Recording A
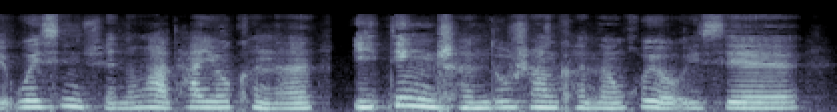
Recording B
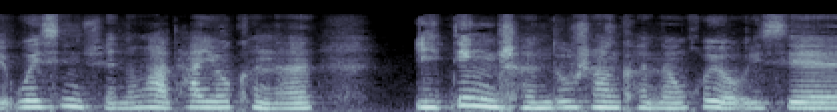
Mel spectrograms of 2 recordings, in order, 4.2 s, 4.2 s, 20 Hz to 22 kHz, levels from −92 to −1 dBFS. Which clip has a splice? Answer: A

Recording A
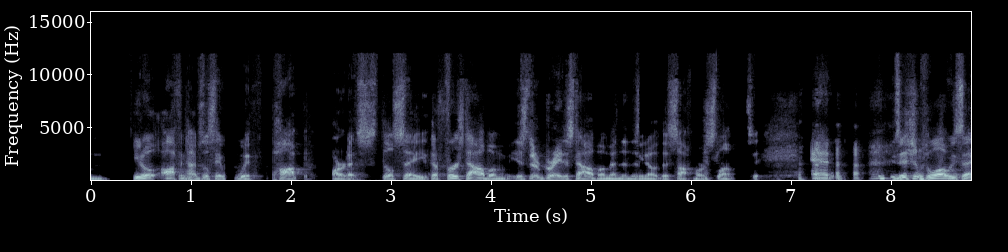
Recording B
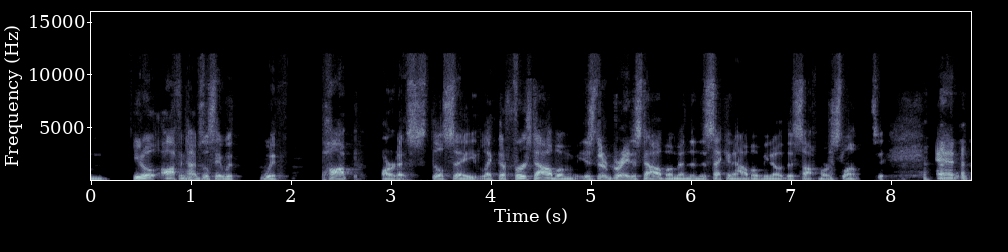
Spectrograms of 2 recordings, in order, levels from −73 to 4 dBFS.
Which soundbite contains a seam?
A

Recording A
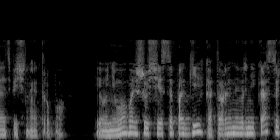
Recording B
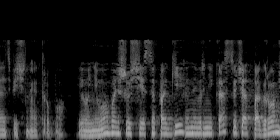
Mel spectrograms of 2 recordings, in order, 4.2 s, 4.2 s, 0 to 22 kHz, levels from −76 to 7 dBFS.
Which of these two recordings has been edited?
B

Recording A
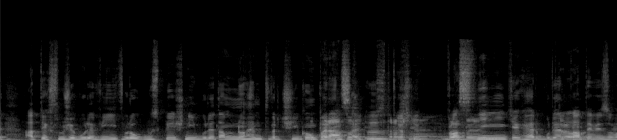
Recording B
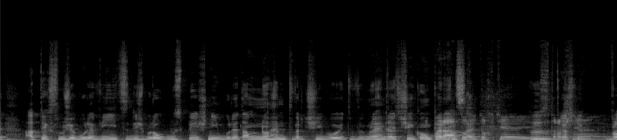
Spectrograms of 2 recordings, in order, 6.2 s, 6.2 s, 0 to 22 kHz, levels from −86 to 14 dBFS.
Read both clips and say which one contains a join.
A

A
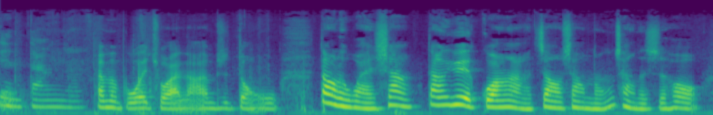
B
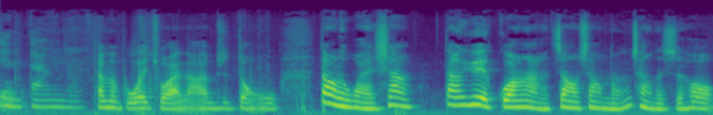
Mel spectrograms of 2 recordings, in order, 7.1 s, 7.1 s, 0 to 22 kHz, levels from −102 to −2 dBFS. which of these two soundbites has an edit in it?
A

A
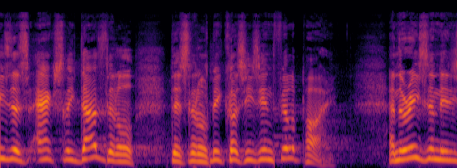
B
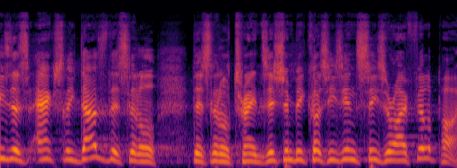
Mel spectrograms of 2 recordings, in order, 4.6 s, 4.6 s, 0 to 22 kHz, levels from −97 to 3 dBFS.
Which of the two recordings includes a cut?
A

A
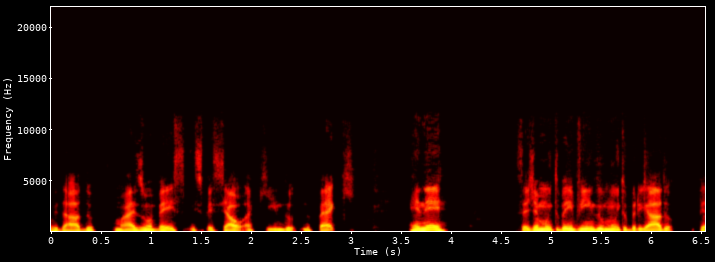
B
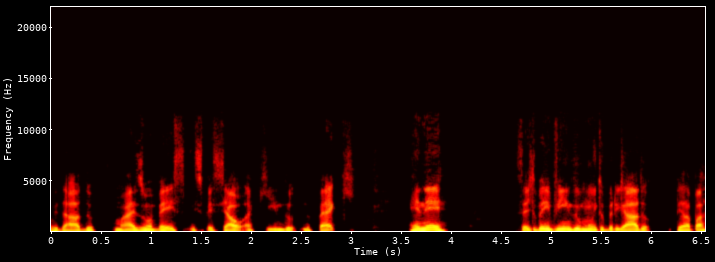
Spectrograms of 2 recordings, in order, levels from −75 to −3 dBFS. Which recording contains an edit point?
B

